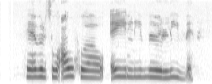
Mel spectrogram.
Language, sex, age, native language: Icelandic, male, 11, Icelandic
